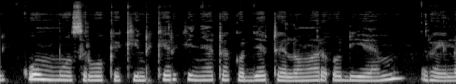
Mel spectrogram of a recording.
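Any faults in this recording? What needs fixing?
Nothing in the speech needs fixing, because no technical fault can be heard anywhere in it. There is no remedy to recommend.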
